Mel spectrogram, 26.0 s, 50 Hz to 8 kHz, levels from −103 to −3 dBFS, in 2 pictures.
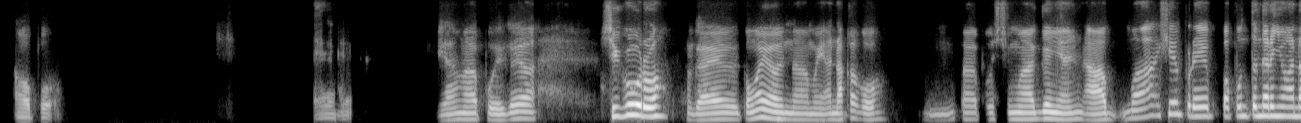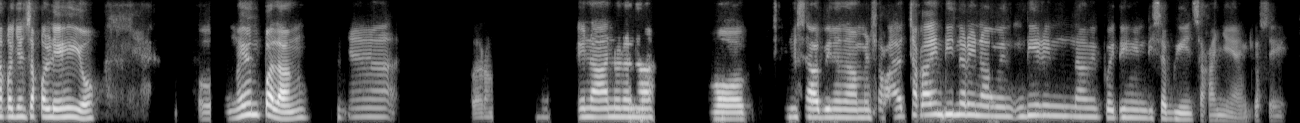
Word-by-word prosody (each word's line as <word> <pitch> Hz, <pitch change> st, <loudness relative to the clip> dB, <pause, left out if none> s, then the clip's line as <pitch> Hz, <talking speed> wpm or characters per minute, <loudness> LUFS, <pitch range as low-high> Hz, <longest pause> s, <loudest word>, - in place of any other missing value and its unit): Opo. 100 Hz, -1 st, -10 dB, 2.5 s
Oho. 90 Hz, -2 st, -17 dB, 0.8 s
Kaya 130 Hz, +2 st, -8 dB
nga 150 Hz, -, -2 dB
po 135 Hz, -2 st, -5 dB
eh. 135 Hz, -, -4 dB
Kaya, 165 Hz, +2 st, -2 dB, 0.7 s
siguro, 225 Hz, -, +6 dB, 0.2 s
kagaya 145 Hz, +2 st, -1 dB
ko 155 Hz, +3 st, -4 dB
ngayon, 175 Hz, -5 st, +2 dB
na 145 Hz, -1 st, -4 dB
may 140 Hz, 0 st, -6 dB
anak 145 Hz, +3 st, -4 dB
ako, 150 Hz, -3 st, -5 dB, 0.4 s
hmm, 265 Hz, +1 st, -15 dB
tapos 155 Hz, 0 st, -11 dB, 0.2 s
yung 155 Hz, -, -2 dB
mga 155 Hz, 0 st, +1 dB
ganyan, 155 Hz, -3 st, +2 dB
ah, 140 Hz, 0 st, +1 dB
mga 195 Hz, -, -6 dB
siyempre, 240 Hz, -6 st, -1 dB
papunta 225 Hz, +1 st, -1 dB
na 230 Hz, -, +5 dB
rin 230 Hz, 0 st, +3 dB
yung 225 Hz, -, +1 dB
anak 220 Hz, -1 st, +1 dB
ko 215 Hz, -, +3 dB
diyan 215 Hz, 0 st, -1 dB
sa 220 Hz, -, +2 dB
kolehiyo. 205 Hz, -4 st, +3 dB, 1.0 s
Oh, 160 Hz, 0 st, -11 dB, 0.2 s
ngayon 245 Hz, +9 st, +2 dB
pa 245 Hz, -5 st, +7 dB
lang, 170 Hz, +3 st, +5 dB, 0.4 s
kaya 210 Hz, 0 st, -12 dB, 0.8 s
parang 105 Hz, +1 st, -15 dB, 0.8 s
inaano 205 Hz, 0 st, +1 dB
na, 205 Hz, -, +2 dB
na, 200 Hz, 0 st, +2 dB, 0.7 s
um, 155 Hz, 0 st, +3 dB, 0.4 s
sinasabi 195 Hz, -1 st, +1 dB
na 195 Hz, -, -2 dB
namin 190 Hz, -1 st, -3 dB
saka 190 Hz, -2 st, -10 dB
at -, -, -46 dB
saka, 255 Hz, +1 st, +1 dB
hindi 265 Hz, 0 st, +2 dB
na 260 Hz, -, +2 dB
rin 255 Hz, -, -1 dB
namin 225 Hz, -2 st, -3 dB, 0.2 s
hindi 245 Hz, +2 st, -1 dB
rin 240 Hz, -1 st, -5 dB, 0.2 s
namin 210 Hz, -1 st, -6 dB
puwedeng 190 Hz, 0 st, -5 dB
hindi 180 Hz, -1 st, -9 dB
sabihin 155 Hz, -3 st, -5 dB
sa -, -, -14 dB
kanya 120 Hz, -6 st, -13 dB
yan, -, -, -21 dB
kasi 115 Hz, -1 st, -21 dB
190 Hz, 145 wpm, -23 LUFS, 150-220 Hz, 2.5 s, pa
